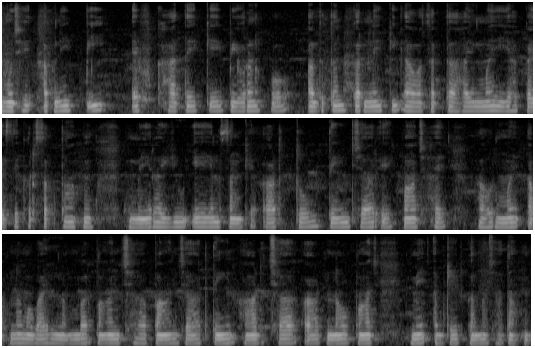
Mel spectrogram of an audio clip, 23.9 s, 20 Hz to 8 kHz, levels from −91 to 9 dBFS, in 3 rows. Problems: constant background noise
